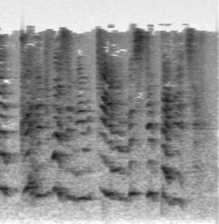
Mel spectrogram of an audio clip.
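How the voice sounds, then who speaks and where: A woman puts on a squeaky character voice, talking at a moderate pace with an extremely high pitch. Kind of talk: period costume drama. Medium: stage play. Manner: fretful, emphatic, exclamatory.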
